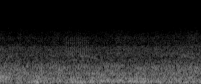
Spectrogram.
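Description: Wind buffeting the microphone over a steady wash of river waves: an even, low rumble with no distinct tones or events.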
